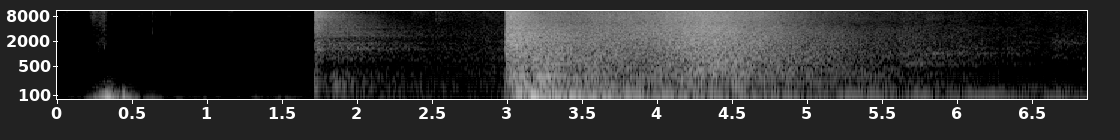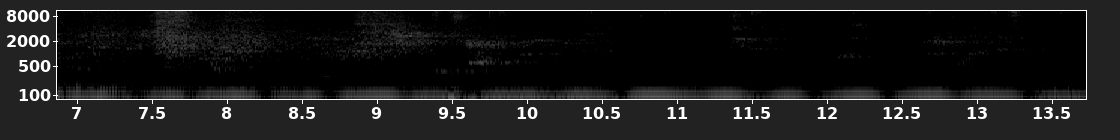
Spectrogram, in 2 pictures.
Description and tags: wet well 000
it is deep wet well recorded H4n Zoom
field-recording, soundeffect, nature, hit, punch, ambience, Dark, wet, ambient, general-noise, soundscape, well, water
